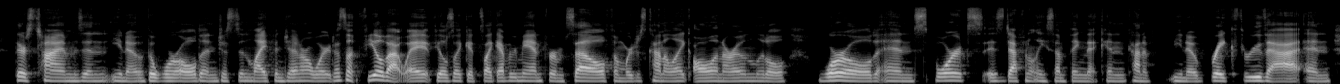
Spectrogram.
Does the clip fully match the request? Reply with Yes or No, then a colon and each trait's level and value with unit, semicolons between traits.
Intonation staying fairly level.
Yes: narrow, 1.6 semitones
